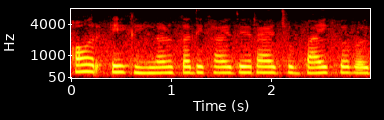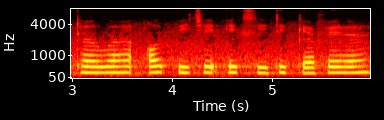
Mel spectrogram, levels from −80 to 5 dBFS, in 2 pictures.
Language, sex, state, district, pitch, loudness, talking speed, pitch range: Hindi, female, Bihar, Kaimur, 250 Hz, -15 LUFS, 190 wpm, 245-255 Hz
